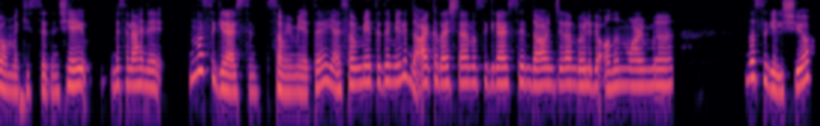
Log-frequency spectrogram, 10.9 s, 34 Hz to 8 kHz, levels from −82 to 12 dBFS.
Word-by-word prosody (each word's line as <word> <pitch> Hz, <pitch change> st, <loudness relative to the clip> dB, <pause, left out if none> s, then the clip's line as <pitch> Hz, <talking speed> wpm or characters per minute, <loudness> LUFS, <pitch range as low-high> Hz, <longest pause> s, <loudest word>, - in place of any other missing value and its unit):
olmak 155 Hz, -8 st, -2 dB
istedin. 150 Hz, -1 st, -5 dB
Şey, 200 Hz, +6 st, +2 dB, 0.3 s
mesela, 205 Hz, +2 st, 0 dB
hani, 190 Hz, -3 st, -1 dB, 0.4 s
nasıl 360 Hz, +3 st, +1 dB
girersin 155 Hz, -, +2 dB
samimiyete? 150 Hz, -1 st, -1 dB
Yani, 205 Hz, -6 st, 0 dB
samimiyet 220 Hz, +4 st, 0 dB
de 225 Hz, 0 st, -2 dB
demeyelim 240 Hz, +3 st, 0 dB
de -, -, +1 dB
arkadaşlığa 220 Hz, -1 st, +2 dB
nasıl 220 Hz, +1 st, -5 dB
girersin, 215 Hz, 0 st, 0 dB
daha 205 Hz, +1 st, +4 dB
önceden 210 Hz, 0 st, -1 dB
böyle 200 Hz, 0 st, +1 dB
bir 200 Hz, -, +1 dB
anın 200 Hz, +2 st, -3 dB
var 195 Hz, 0 st, +1 dB
mı, 200 Hz, +1 st, -1 dB, 0.9 s
nasıl 275 Hz, 0 st, +1 dB
gelişiyor? 185 Hz, -, +2 dB
205 Hz, 135 wpm, -26 LUFS, 180-220 Hz, 0.9 s, daha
